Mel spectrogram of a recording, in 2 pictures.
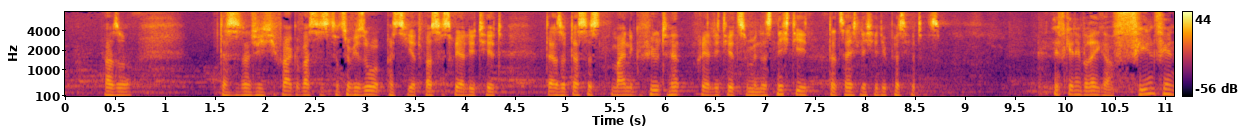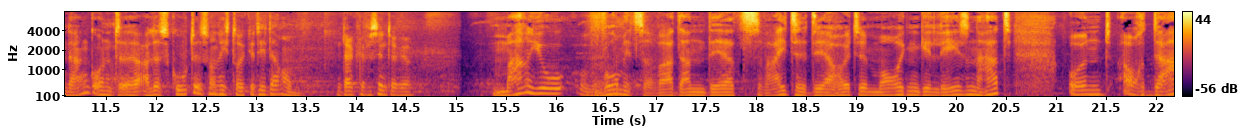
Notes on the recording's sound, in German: Nach der Podcast-Aufnahme im Hinterhof des ORF. Beim Bachmannpreis 2023.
